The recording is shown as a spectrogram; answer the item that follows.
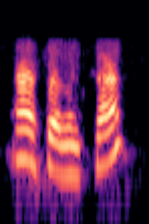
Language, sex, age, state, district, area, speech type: Tamil, female, 45-60, Tamil Nadu, Krishnagiri, rural, conversation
